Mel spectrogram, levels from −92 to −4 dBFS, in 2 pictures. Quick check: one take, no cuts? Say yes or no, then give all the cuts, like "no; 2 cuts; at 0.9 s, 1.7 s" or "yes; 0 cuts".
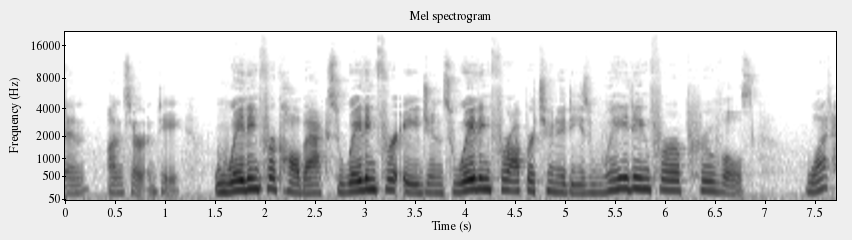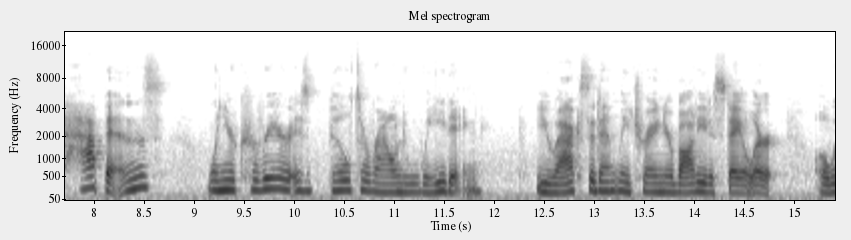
yes; 0 cuts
